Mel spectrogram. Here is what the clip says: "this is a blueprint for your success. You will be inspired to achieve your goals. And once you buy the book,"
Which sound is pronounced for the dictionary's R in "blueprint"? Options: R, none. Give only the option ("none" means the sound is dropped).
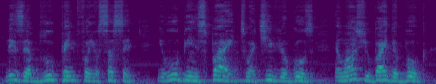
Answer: none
